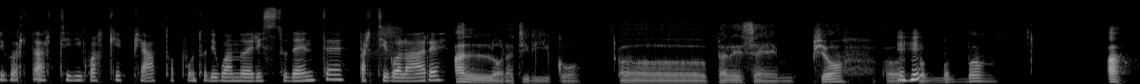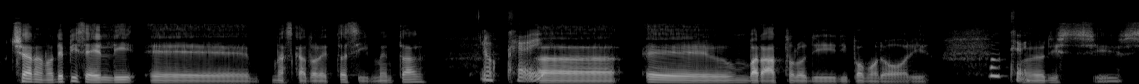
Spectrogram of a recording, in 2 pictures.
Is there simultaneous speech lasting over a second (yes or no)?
no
